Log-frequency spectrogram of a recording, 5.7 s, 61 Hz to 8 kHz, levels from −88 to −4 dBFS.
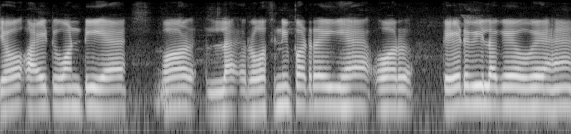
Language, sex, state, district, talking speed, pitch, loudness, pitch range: Hindi, male, Haryana, Rohtak, 155 wpm, 165 Hz, -18 LUFS, 155-165 Hz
